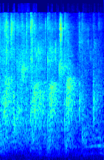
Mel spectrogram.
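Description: A church congregation applauding, dense continuous clapping from many hands filling a hall, loud and steady throughout with a faint hint of voices mixed in.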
